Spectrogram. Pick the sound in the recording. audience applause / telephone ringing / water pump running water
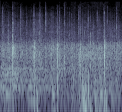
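audience applause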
